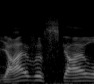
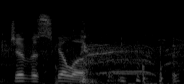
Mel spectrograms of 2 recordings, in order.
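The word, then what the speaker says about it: Jyväskylä: yes she is and she's from yiva style of Finland so that's a tongue twister yes it is so that's how you pronounce that yes yeah I would have said uh jivas Killa that's what happens when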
